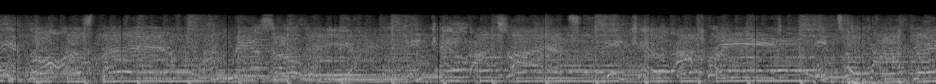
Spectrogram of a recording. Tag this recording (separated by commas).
Music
